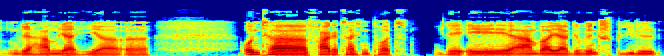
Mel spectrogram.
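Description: A man's voice: lowish voice, level tone, a little slow, no echo. Man bantering casually as podcast co-host, dry sound.

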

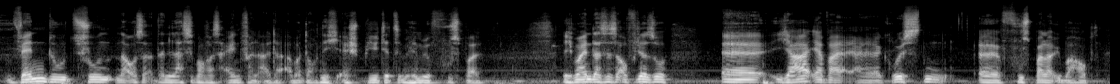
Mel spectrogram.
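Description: A man's voice: sits low, normal speed, husky. A man co-hosting a podcast in casual, blunt, slangy banter that tips into ranting. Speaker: podcast co-host.

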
